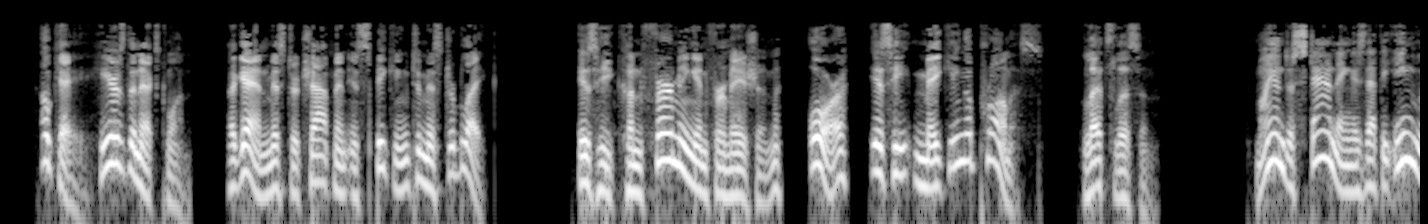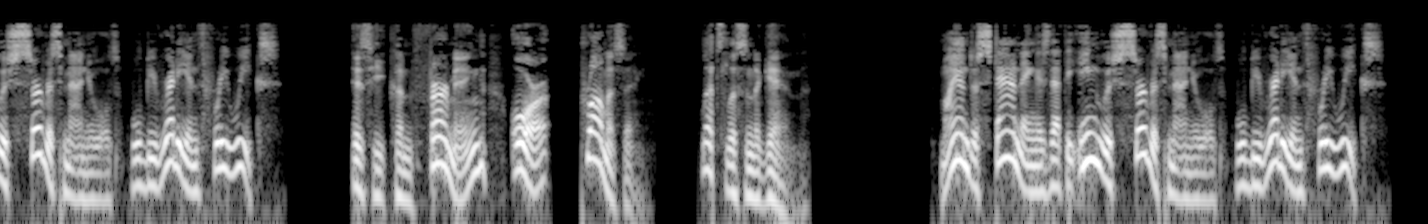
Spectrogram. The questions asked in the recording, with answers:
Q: Is he confirming information, or is he making a promise?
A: He's confirming his understanding.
